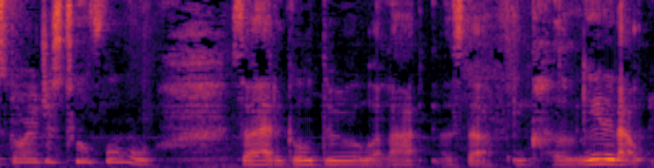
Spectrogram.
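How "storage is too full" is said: phone message. Retold or imitated. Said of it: "It says".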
